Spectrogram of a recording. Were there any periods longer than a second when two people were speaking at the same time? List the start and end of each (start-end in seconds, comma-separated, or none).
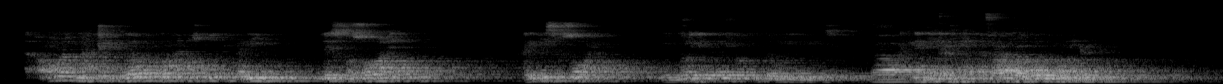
9.0-10.8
